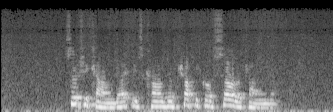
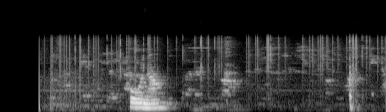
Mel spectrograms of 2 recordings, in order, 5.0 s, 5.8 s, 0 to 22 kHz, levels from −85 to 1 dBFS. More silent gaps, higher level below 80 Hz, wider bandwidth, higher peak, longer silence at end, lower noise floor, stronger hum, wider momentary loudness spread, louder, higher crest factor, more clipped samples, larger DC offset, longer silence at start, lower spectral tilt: neither; first, -36 dBFS vs -54 dBFS; first, 16.5 kHz vs 7.2 kHz; about the same, -2 dBFS vs -2 dBFS; about the same, 0 s vs 0 s; second, -34 dBFS vs -42 dBFS; neither; second, 6 LU vs 24 LU; first, -12 LUFS vs -19 LUFS; second, 12 dB vs 20 dB; neither; neither; second, 0.05 s vs 0.75 s; first, -8 dB/octave vs -6.5 dB/octave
